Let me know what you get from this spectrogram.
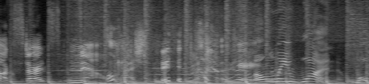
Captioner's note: chatter, giggling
